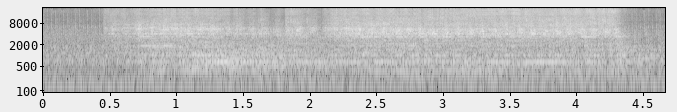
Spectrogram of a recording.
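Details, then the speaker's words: Vintage E.S Hindley cast PTO saw bench driven by a Ford 4000 tractor, unused for years, test-cutting small wood with a badly blunt blade: harsh rasping, dragging cut over the saw's hum, though it still cuts; owner considers sharpening the blade. "now that is not too bad considering the the blade is in such bad shape personally I would I'll call that a success"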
